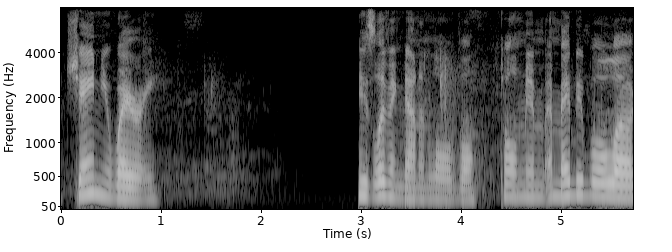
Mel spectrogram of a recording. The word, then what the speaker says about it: Louisville: That's the way the people from the town say it. They pronounce it Louisville. Like they have a mouthful of marbles.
